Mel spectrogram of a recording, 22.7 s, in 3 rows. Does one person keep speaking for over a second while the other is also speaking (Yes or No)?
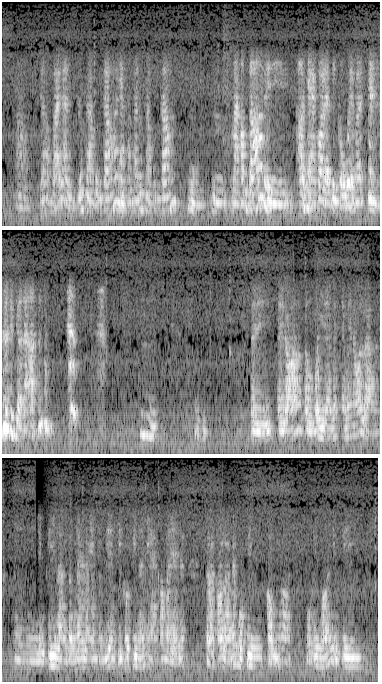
No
